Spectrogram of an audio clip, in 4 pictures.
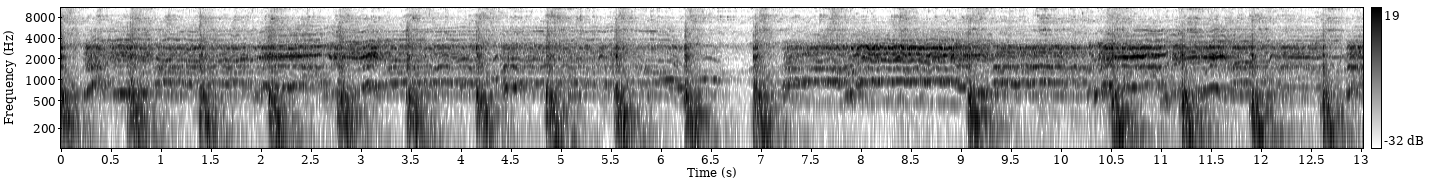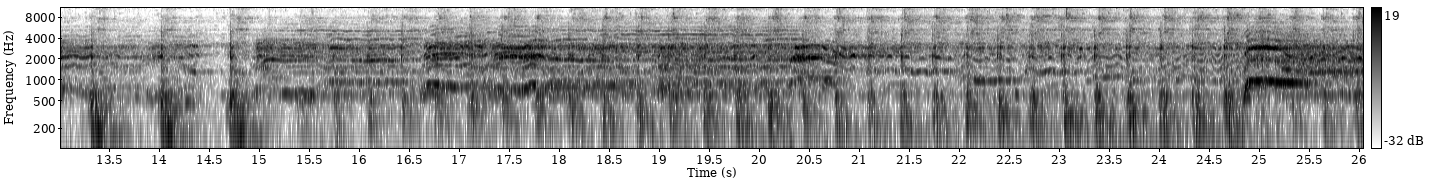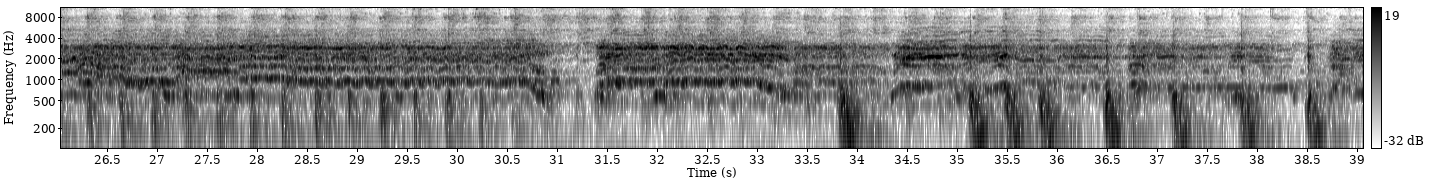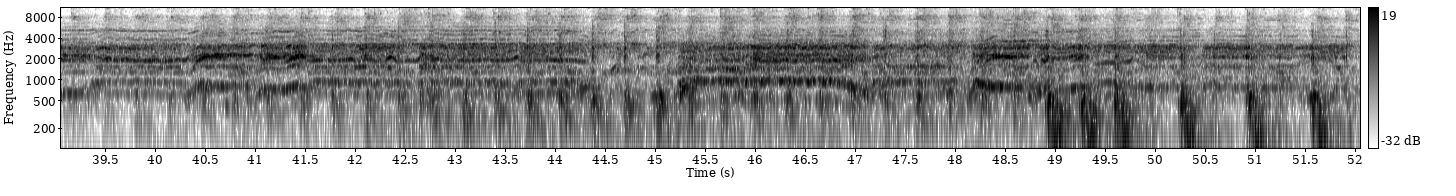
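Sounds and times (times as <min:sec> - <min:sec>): large drum beaten in unison: 0:00.0 - 0:07.4, 0:41.4 - 0:52.0
drum group singing: 0:00.0 - 0:52.0.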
